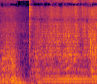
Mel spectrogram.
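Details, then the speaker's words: GE top-load washer after motor replacement, diagnostic mode load test: drain pump runs with a steady low hum and slight whir after a brief pause; normal drain pump operation. "that's a fast agitate next one is drain pump"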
